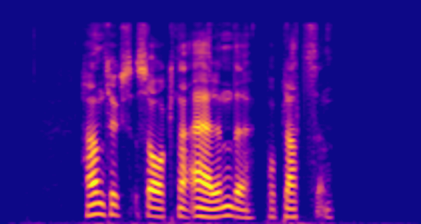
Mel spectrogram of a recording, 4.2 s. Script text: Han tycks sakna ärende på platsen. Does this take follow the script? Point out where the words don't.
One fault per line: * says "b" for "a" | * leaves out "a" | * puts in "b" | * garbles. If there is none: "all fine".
all fine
